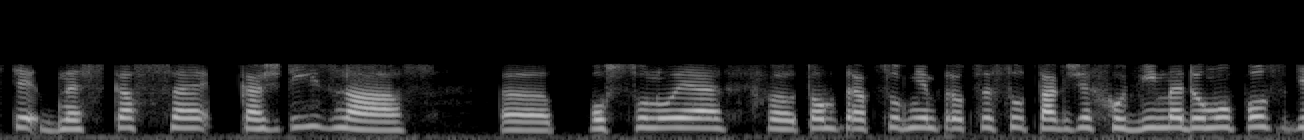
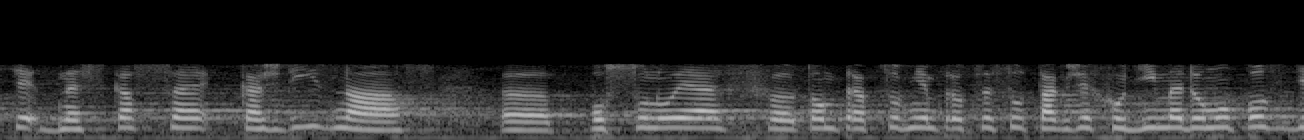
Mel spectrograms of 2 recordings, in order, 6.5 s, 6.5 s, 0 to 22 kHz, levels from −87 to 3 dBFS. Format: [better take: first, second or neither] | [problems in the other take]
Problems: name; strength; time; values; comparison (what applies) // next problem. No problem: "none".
second | noise reduction (neural diffusion model UNIVERSE++)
